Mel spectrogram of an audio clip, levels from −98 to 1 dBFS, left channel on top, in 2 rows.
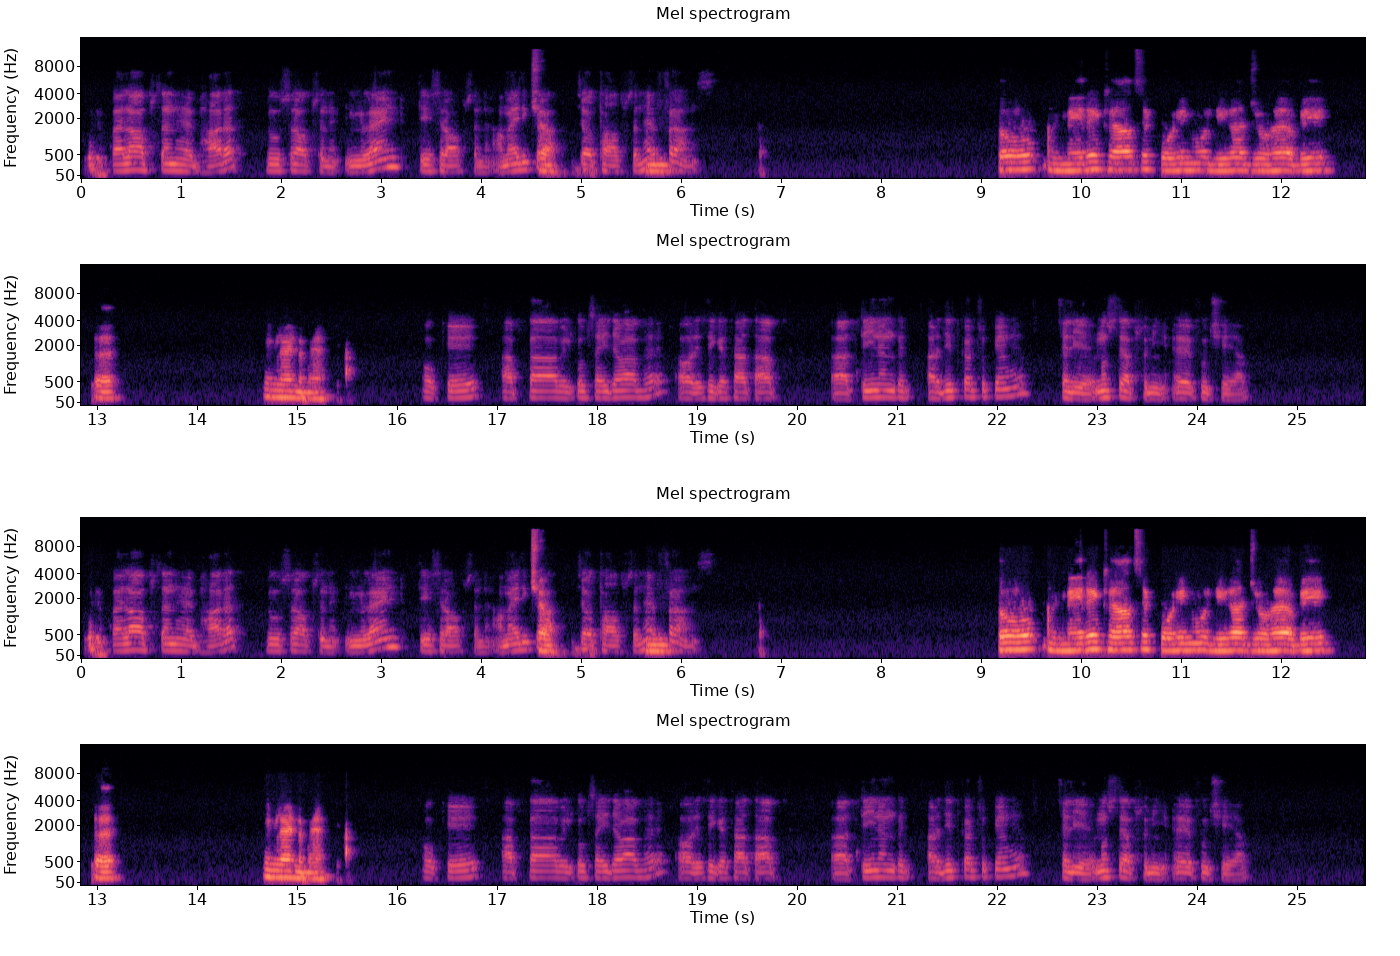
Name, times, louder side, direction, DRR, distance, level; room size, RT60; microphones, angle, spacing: voice 1, 0.3-1.6 1.9-6.3 16.3-19.8 20.4-22.3 22.7-24.5, left 1 dB, 10° left, 0.4 m, -38 dB
voice 2, 9.2-12.5 13.0-13.2 14.7-15.3, right 4 dB, 65° right, 0.4 m, -26 dB
2.4 x 2.3 x 2.3 m
head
